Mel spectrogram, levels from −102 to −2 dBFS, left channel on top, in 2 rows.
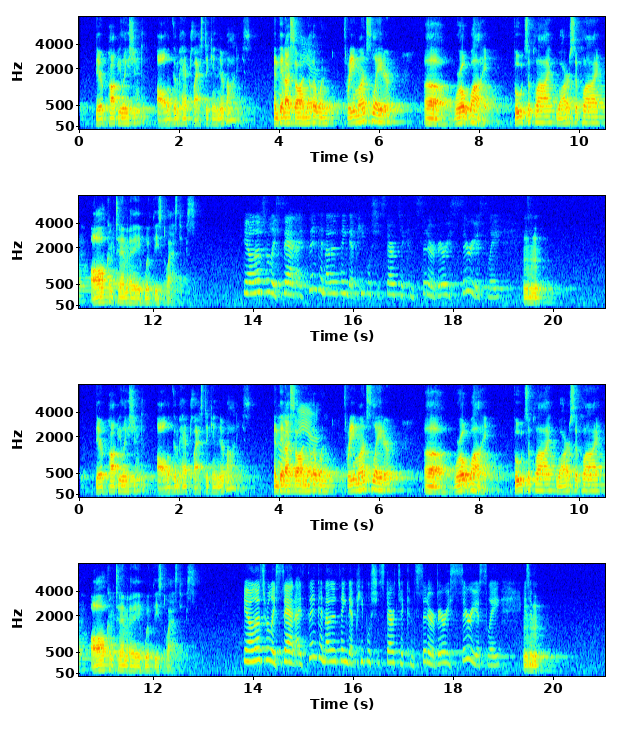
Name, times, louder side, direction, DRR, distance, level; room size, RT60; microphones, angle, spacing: voice 1, 0.3-3.1 3.9-5.0 5.3-6.3 6.9-8.2 8.7-10.4 10.7-12.5 19.4-19.7, equal, 5° left, 8 dB, 0.5 m, -30 dB
voice 2, 3.9-4.9 13.8-19.7, right 6 dB, 80° right, 14 dB, 0.5 m, -42 dB
7.6 x 6.6 x 5.0 m, 1.2 s
head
